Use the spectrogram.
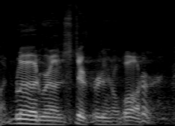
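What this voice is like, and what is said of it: Imitates another person's voice. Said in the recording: “my best Sam Elliott impersonation”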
